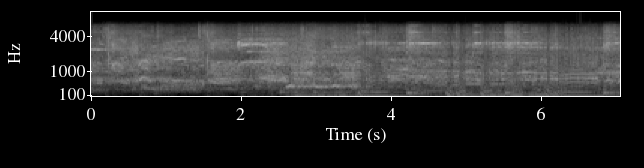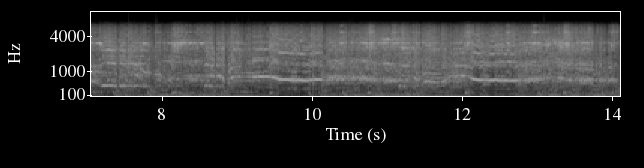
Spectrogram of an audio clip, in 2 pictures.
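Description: Live hip-hop music played loud through a concert PA, with a heavy bass beat dropping in a couple of seconds in and repeating steadily. A crowd cheers and voices carry over the beat.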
